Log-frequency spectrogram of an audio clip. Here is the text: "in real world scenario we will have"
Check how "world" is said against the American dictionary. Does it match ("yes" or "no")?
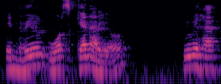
no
